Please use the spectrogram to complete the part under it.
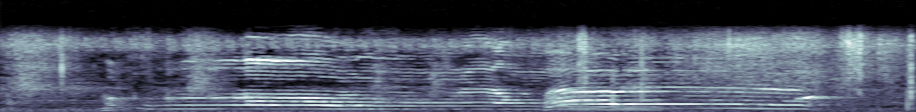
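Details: Angry Persian cat yowling loudly indoors: two long, drawn-out, wavering cries, the first starting low and climbing, the second beginning with a sharp rise and holding steady before fading, with faint background hiss.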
